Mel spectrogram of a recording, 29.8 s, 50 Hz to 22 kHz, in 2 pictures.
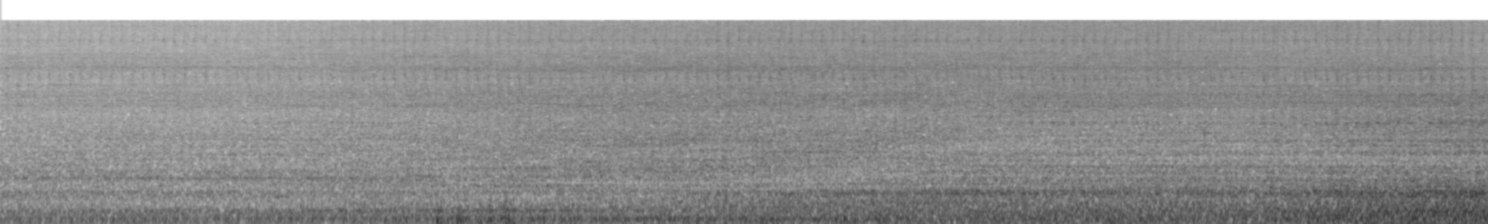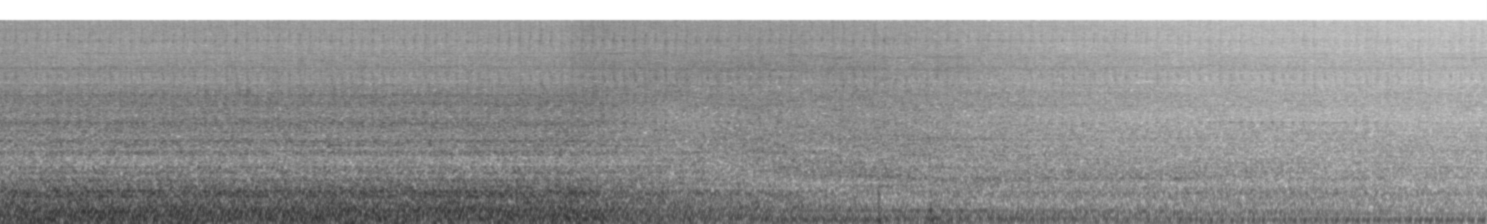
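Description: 1968 Plymouth Road Runner's 383 four-barrel V8 running. It swells louder for several seconds through the middle, then drops back and eases off toward the end.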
